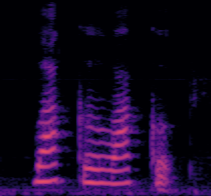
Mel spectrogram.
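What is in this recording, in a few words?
"waku waku", Japanese; ワクワク – waku waku; manga onomatopoeia sound effects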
